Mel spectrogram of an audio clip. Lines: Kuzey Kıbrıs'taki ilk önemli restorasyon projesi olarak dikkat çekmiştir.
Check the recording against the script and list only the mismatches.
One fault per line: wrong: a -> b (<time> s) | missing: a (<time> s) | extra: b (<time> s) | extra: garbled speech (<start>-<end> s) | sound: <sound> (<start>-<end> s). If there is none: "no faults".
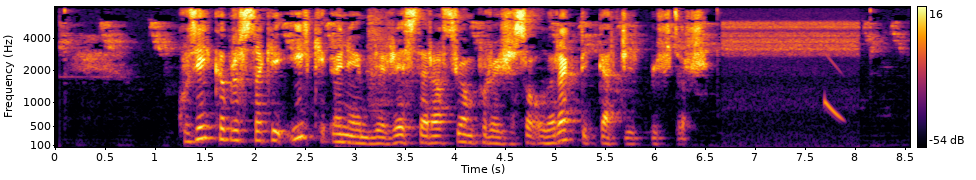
sound: chirp (7.7-7.9 s)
